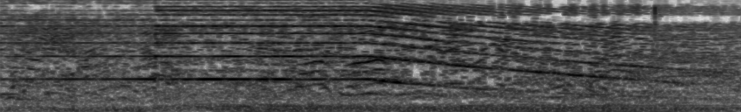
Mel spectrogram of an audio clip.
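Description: A disaster warning siren at a school in Palu wails up and down continuously through heavy, noisy background rumble, loud and sustained throughout.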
